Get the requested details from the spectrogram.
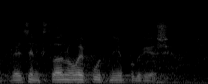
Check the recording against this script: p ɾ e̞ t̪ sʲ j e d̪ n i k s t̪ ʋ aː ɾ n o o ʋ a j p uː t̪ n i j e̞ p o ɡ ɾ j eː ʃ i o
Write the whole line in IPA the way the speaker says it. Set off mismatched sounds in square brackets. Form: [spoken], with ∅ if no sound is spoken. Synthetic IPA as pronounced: p ɾ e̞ t̪ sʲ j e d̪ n i k s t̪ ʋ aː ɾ n o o ʋ a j p uː t̪ n i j e̞ p o ɡ ɾ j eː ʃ i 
